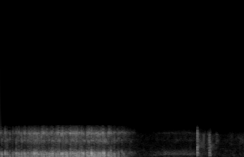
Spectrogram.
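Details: A loud, harsh, fluttering snore lasting over a second, then quiet with a couple of soft clicks; snoring during sleep.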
